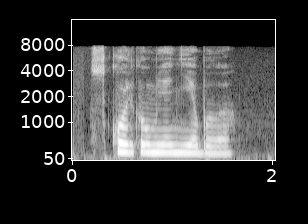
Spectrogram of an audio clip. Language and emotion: Russian, neutral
